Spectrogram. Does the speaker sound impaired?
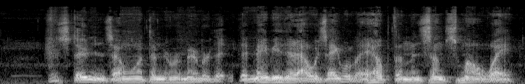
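Yes: laryngeal cancer; laryngeal cancer following lung cancer diagnosed 2006, later lesions in mouth and one on neck, about 12 years; unable to eat or drink for past three years, all intake through feeding tube.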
